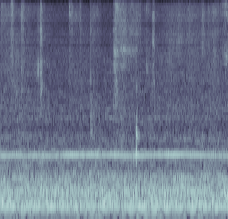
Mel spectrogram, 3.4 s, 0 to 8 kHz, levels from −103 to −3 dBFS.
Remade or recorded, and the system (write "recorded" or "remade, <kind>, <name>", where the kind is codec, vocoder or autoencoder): remade, codec, DAC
